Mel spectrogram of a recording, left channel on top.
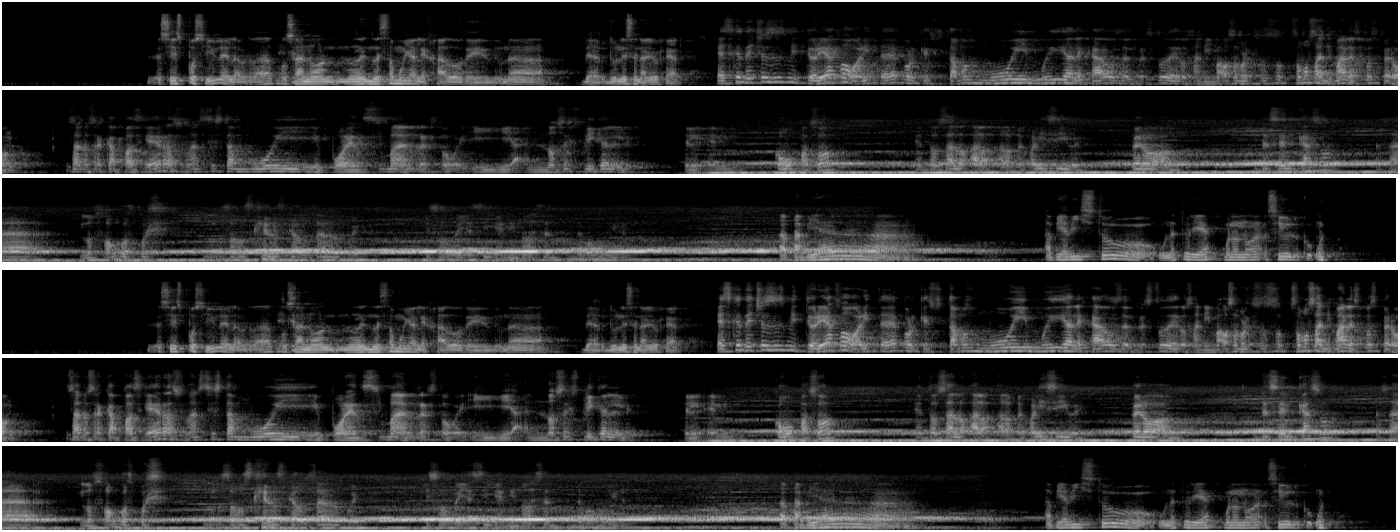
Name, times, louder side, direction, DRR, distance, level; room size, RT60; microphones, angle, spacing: voice 1, 1.5-5.5 5.8-6.8 35.7-37.2 38.3-41.1, left 1 dB, 15° left, 12 dB, 1.2 m, -30 dB
voice 2, 7.1-14.1 14.6-20.3 20.8-21.4 21.7-22.4 23.1-24.8 25.3-25.8 26.5-27.3 27.7-28.4 28.7-29.6 29.9-31.5 32.2-34.2, right 2 dB, 75° right, 8 dB, 2.8 m, -32 dB
sound 1, 20.9-37.9, equal, 35° right, 3.2 m, -24 dB
29.5 x 29.5 x 6.2 m, 0.83 s
head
